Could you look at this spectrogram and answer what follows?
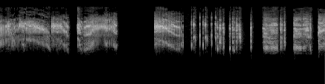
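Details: Swiftlet lure call from Indonesia used by swiftlet farmers to attract birds to nesting houses: harsh, high, buzzy chattering bursts in choppy bouts separated by brief, clean-cut silences.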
